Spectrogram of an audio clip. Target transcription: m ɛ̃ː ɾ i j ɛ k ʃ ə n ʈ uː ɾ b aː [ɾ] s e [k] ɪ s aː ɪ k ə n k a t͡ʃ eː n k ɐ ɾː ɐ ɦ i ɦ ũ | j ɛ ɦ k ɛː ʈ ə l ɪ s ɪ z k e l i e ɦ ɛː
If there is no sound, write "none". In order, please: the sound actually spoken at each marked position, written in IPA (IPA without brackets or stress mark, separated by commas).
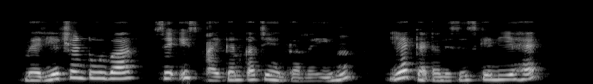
ɾ, ʔ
